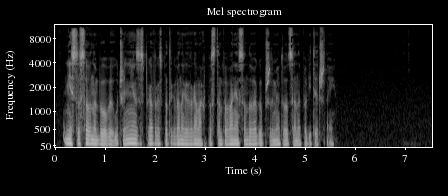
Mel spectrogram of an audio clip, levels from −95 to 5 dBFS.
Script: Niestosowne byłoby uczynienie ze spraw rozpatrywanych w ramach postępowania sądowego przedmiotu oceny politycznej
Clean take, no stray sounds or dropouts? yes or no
yes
